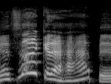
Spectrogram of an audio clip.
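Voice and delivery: mock jittery and unsure delivery, very high-pitched. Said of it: "he sounds so, like, jitty and fucking unsure of himself".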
